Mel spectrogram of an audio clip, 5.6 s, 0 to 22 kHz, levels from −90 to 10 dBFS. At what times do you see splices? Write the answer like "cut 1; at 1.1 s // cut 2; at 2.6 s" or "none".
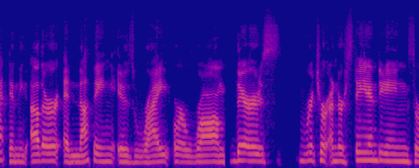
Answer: cut 1; at 3.0 s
